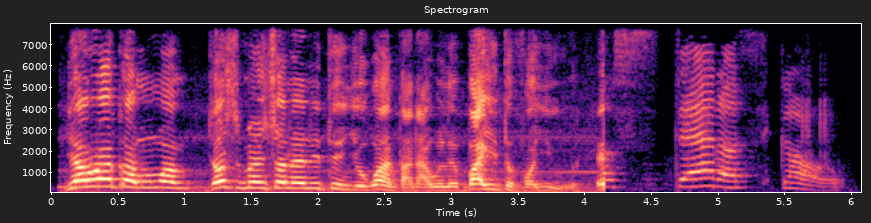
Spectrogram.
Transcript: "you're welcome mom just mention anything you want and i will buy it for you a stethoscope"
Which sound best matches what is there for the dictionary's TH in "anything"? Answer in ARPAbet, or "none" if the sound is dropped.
T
